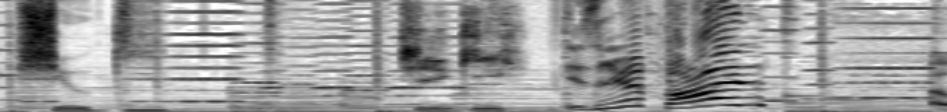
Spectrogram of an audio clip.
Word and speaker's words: shogi: Shogi.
